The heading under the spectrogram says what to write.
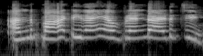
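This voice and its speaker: A woman's voice: flat delivery, a little fast, very noisy. A woman voicing a small worried girl in a cartoon, speaking with a Kanyakumari Tamil accent in a pleading, insistent way. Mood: pleading, tearful. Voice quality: high, bright childlike voice. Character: small tearful girl, worried about her father. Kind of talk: cartoon voice acting.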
